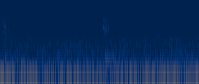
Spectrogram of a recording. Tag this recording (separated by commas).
Clock, Tick-tock, Mechanisms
